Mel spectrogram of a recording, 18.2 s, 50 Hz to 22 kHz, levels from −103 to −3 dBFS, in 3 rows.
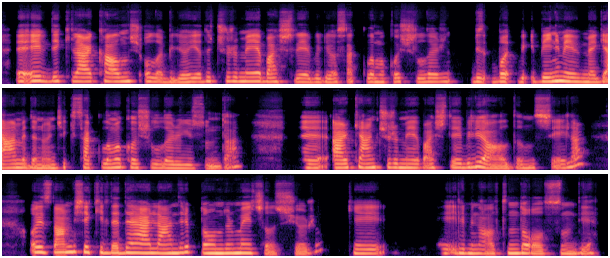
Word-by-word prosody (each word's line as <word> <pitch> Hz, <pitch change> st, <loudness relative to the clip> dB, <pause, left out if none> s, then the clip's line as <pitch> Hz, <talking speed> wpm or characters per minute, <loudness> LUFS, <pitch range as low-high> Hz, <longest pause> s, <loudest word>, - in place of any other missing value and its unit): eee, 200 Hz, -, +3 dB
evdekiler 200 Hz, -2 st, +1 dB
kalmış 200 Hz, 0 st, +2 dB
olabiliyor 170 Hz, -3 st, -3 dB
ya 180 Hz, +1 st, -2 dB
da 205 Hz, 0 st, -3 dB
çürümeye 200 Hz, -1 st, 0 dB
başlayabiliyor. 175 Hz, -3 st, -2 dB
Saklama 175 Hz, -1 st, -5 dB
koşulları 180 Hz, 0 st, -4 dB
n -, -, -10 dB, 0.2 s
biz 180 Hz, -1 st, -4 dB
ba 185 Hz, +1 st, -1 dB
b 180 Hz, +1 st, -8 dB
benim 200 Hz, +3 st, +7 dB
evime 180 Hz, -4 st, +3 dB
gelmeden 175 Hz, -, +1 dB
önceki 85 Hz, 0 st, -4 dB
saklama 185 Hz, +2 st, -1 dB
koşulları 180 Hz, -3 st, -3 dB
yüzünden, 155 Hz, -, -6 dB, 0.6 s
eee, 175 Hz, -, -1 dB
erken 185 Hz, +1 st, +4 dB
çürümeye 190 Hz, -2 st, -1 dB
başlayabiliyor 195 Hz, +3 st, 0 dB
aldığımız 170 Hz, -, -4 dB
şeyler. 200 Hz, -, -1 dB, 0.5 s
O -, -, +2 dB
yüzden 255 Hz, +1 st, +4 dB
bir 270 Hz, -, +1 dB
şekilde 245 Hz, -5 st, +1 dB
değerlendirip 220 Hz, +2 st, +4 dB
dondurmaya 210 Hz, +1 st, +5 dB
çalışıyorum 90 Hz, -, -5 dB, 0.3 s
ki 195 Hz, +2 st, -3 dB, 0.6 s
elimin 205 Hz, 0 st, -1 dB
altında 200 Hz, +1 st, +1 dB
olsun 190 Hz, +1 st, -3 dB
diye. 205 Hz, 0 st, -4 dB
190 Hz, 130 wpm, -24 LUFS, 180-205 Hz, 0.6 s, benim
